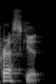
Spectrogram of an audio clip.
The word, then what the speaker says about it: Prescott: you call it Prescot if you're from Arizona you'll hear people say presat Arizona and you're like where's that you can't find it on a map because it's actually Prescott is how it's spelled but yeah those are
